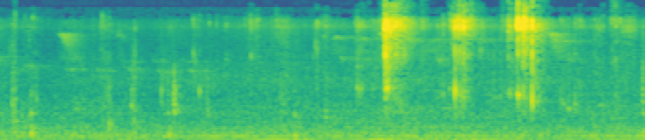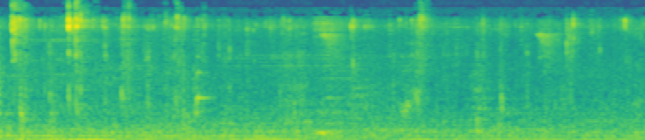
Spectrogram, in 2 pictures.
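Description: Close-miked eating: three sharp crunches about four to five seconds in as a piece of papad is bitten and chewed, followed by a few softer chewing clicks.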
